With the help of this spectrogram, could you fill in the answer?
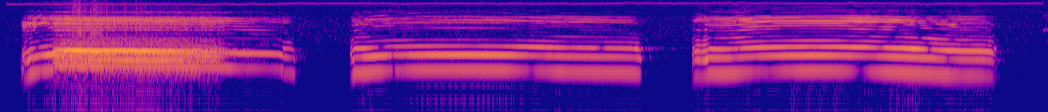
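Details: Wild wolves of the newly discovered Yowlumni Pack, Sequoia National Forest, Tulare County, California, found this summer, howling to communicate and locate each other. A rough, raspy opening howl is followed by two long, steady, smooth howls of about three seconds each, with clean harmonics and gentle falling ends.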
